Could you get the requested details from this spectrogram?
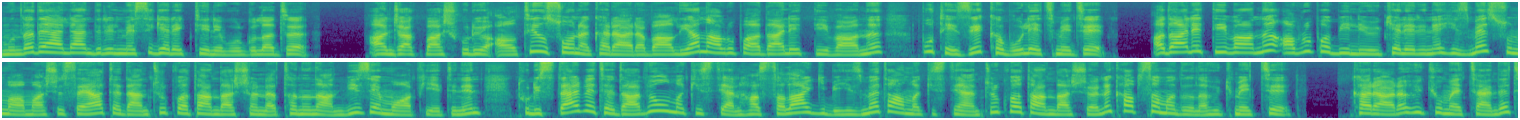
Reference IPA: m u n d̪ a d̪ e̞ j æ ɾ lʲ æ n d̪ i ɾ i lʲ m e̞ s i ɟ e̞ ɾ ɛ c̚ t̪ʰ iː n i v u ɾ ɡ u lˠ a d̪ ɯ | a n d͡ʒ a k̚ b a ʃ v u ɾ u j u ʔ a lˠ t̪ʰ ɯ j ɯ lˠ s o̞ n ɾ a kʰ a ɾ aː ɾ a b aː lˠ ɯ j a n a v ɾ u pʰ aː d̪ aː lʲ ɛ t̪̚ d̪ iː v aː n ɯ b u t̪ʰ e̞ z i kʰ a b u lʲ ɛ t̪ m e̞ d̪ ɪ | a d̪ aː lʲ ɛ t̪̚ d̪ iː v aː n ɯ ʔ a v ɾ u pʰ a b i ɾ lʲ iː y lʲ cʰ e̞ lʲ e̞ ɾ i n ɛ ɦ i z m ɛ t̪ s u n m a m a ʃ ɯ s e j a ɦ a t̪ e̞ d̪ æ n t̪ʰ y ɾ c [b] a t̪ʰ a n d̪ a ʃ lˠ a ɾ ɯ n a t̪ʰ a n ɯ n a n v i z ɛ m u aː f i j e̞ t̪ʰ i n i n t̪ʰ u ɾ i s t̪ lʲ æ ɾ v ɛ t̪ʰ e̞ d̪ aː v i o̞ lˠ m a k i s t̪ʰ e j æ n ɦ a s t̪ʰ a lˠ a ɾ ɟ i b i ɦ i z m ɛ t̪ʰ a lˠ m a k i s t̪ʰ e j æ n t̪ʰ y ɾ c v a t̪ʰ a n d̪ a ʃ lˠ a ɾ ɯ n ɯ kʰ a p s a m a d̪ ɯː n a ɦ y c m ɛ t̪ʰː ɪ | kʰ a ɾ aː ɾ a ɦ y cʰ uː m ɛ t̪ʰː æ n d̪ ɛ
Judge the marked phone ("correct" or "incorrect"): incorrect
